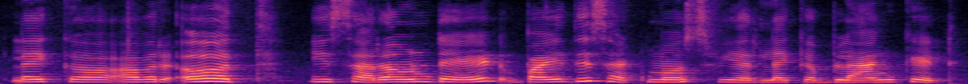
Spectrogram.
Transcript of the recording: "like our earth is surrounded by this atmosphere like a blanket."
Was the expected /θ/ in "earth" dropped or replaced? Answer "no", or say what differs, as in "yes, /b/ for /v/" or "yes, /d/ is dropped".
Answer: yes, /t/ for /θ/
